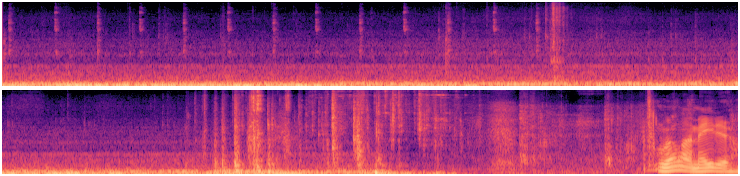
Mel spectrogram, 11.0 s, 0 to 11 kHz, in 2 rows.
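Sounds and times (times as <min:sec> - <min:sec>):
car engine and road rumble: 0:00.0 - 0:11.0.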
